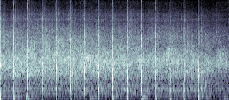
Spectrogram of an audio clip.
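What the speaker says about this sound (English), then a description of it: "they deserve another round of applause for coming up here and presenting to all of you" Audience applause for graduating students at a high school engineering program ceremony: a broad wash of crowd clapping with one nearby pair of hands striking a sharp, steady beat through it.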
